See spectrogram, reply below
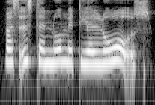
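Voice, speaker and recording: A woman voicing a loyal, emotional young hare in a storybook, with a high, pleading voice. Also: animated, measured pace, darkish tone.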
